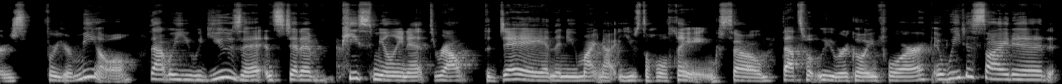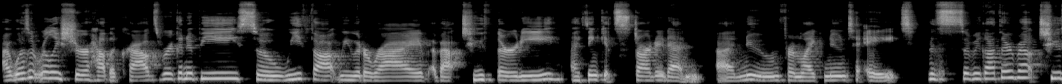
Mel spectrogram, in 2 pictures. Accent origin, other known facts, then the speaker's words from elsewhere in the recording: Southern California, United States; I grew up in Southern California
